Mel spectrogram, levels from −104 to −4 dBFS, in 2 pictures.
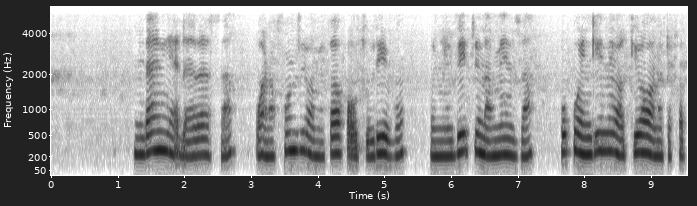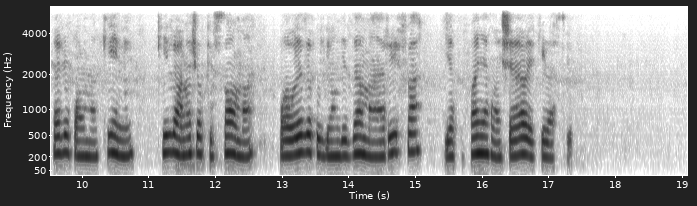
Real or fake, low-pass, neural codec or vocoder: fake; 5.4 kHz; codec, 16 kHz, 8 kbps, FreqCodec, smaller model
